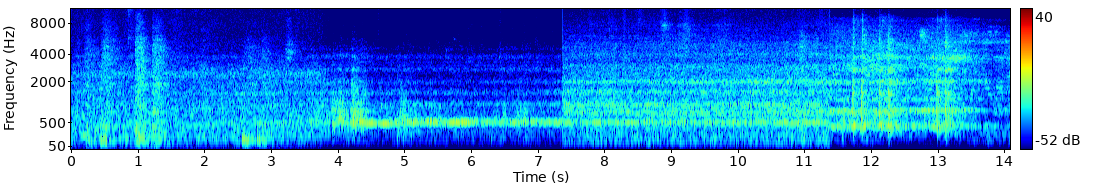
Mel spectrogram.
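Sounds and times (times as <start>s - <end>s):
train cars rumbling: 7.4s - 11.4s.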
